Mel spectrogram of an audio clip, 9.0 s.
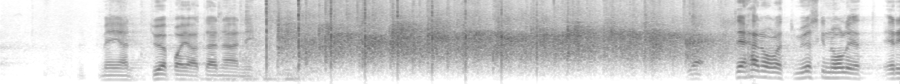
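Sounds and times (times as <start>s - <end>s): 
speech: 1.0s - 2.8s, 7.4s - 8.9s
audience applause: 2.0s - 7.6s.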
